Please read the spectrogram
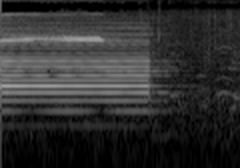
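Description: Electronic game horn at a water polo match, sounding one long steady buzz that cuts off suddenly about one and a half seconds in.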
